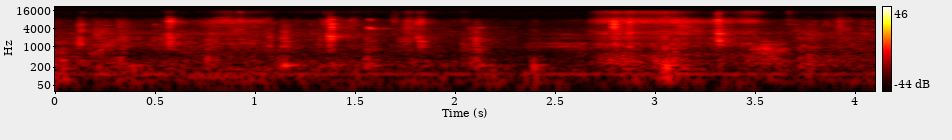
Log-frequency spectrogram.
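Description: Close-miked eating sounds: wet chewing and lip smacks of beef tripe, with many small irregular clicks.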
